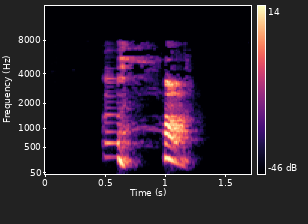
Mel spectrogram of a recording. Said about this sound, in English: No, to clear my throat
